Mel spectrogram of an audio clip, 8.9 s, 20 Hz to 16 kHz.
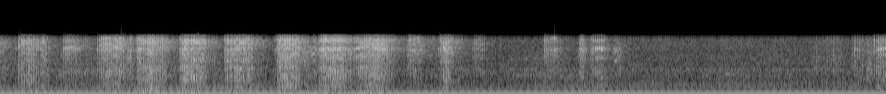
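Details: Monk parakeet recorded 17 July 2008, giving harsh, grating squawks in rapid bursts of about two per second, pausing midway, then resuming more faintly over a low steady hum.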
